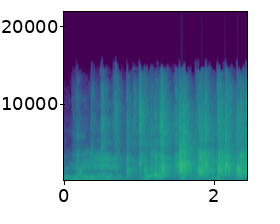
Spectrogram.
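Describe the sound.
Scattered audience clapping, a steady, dense patter of hand claps over a couple of seconds, with murmuring voices mixed in underneath.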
